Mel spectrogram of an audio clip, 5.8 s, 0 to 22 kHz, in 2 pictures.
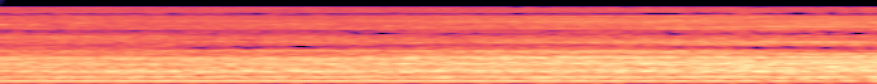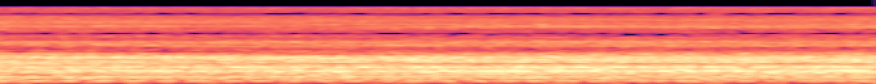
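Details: $5 hair dryer running inside a cardboard box, thermal switch cycling heat off and on, box temperature dropping from about 200 to 155 degrees: soft steady air rush over even low electrical hum; normal running.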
